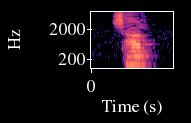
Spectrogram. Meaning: month
- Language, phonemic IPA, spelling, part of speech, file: Moroccan Arabic, /ʃhar/, شهر, noun, LL-Q56426 (ary)-شهر.wav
